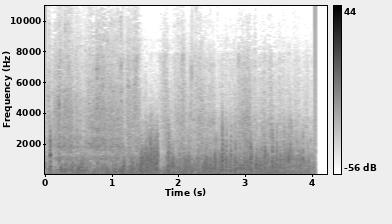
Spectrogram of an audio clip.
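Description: Steady wind buffeting the microphone of a camera on a moving bicycle, a continuous low rushing noise.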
